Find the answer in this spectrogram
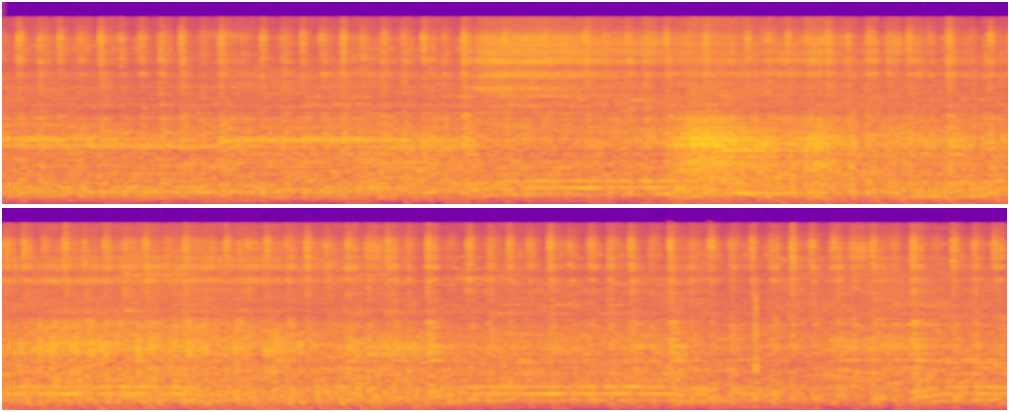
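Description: Raging Rhino Rampage video slot machine playing its free-spins bonus music as the reels spin, over a haze of casino noise, with a louder, brighter burst about five seconds in.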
